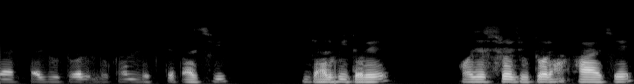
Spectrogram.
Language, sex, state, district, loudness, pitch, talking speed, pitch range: Bengali, male, West Bengal, Kolkata, -20 LUFS, 115 Hz, 105 wpm, 115-120 Hz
